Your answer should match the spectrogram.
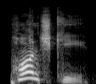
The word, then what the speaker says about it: Pączki: He spoke with a Polish accent, and they had him speak about punchki. And he said, with his Polish accent, it's actually pronounced Pączki.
